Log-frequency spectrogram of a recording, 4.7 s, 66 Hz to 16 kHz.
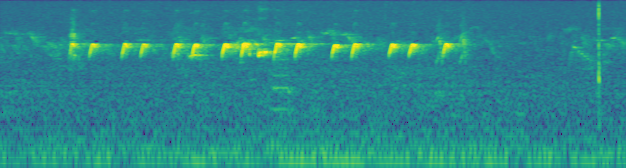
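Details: Red-whiskered bulbul recorded while trapping in wind and rain on 19 March 2016, giving a quick string of bright, clipped high chirps about two or three per second, ending with a faint tick over low background rumble.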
